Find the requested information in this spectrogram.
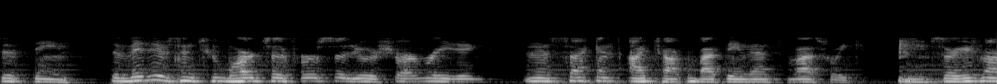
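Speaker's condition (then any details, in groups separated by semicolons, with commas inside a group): Multiple sclerosis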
